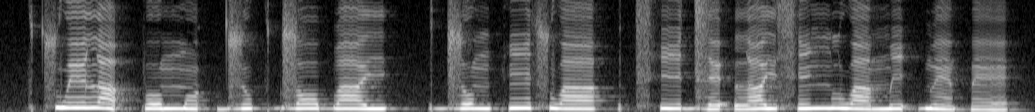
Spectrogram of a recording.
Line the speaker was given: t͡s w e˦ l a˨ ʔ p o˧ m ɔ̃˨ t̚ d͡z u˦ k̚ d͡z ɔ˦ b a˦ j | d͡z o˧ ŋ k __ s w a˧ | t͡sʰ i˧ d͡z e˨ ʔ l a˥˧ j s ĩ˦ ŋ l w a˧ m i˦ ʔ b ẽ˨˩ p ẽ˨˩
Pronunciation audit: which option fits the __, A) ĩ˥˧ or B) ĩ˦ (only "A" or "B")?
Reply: B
